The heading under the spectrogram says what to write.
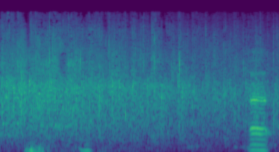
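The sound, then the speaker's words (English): A crowd gives a round of applause for the film Boy, clapping steadily for several seconds in a dense wash at even loudness, with brief vocal bursts and a short cheer rising near the end. “Round of applause for Boy.”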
